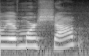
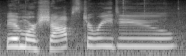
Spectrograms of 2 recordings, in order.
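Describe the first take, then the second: First: Said in the usual way. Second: Put-on Southern accent. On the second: Streamer corrects the slip, resuming Southern accent. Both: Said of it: "I lost the accent".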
